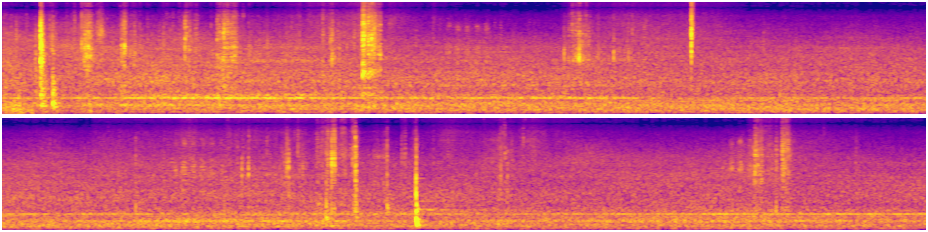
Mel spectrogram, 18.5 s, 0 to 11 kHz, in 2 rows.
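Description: Scattered light clicks and knocks from handling the Kia EV6's open rear door and cabin, the sharpest knock about 13 seconds in, over a steady faint hum and outdoor background noise.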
